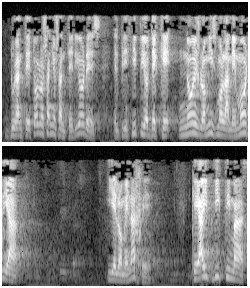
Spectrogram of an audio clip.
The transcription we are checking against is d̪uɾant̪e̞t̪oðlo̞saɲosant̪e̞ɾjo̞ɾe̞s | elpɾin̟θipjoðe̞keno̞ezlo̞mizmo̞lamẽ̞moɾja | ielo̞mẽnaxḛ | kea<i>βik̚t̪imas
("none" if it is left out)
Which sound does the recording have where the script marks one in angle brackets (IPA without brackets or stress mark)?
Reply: j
